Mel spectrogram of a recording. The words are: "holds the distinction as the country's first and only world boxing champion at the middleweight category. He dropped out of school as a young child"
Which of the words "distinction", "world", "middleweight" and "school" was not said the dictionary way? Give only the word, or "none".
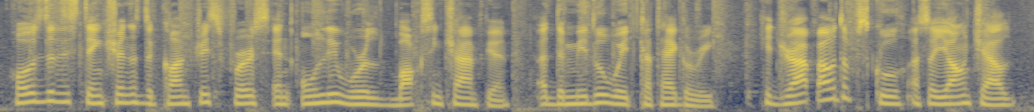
none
